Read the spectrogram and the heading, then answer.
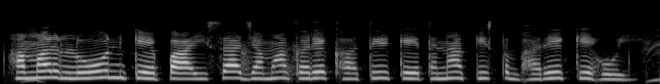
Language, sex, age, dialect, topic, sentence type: Bhojpuri, female, 18-24, Northern, banking, question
